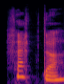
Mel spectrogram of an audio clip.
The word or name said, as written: Phecda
